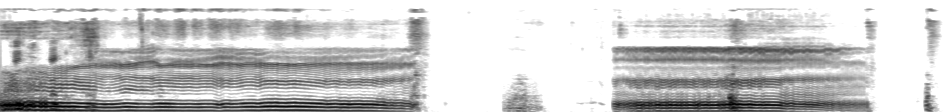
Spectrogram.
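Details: Male miniature schnauzer indoors warning his owner about the neighbors: a long, drawn-out, harmonic moaning growl lasting about four seconds, a brief pause with faint sounds, then a second sustained grumbling howl of about three seconds.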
